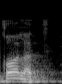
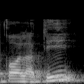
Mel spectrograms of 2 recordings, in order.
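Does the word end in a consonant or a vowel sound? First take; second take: consonant; vowel. First: The word ends on a bare t consonant. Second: The word ends with an added i vowel. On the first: This is the word's original form. "Ti di situ aslinya sukun qalat" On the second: This eases pronunciation before the next word. "dibaca qalati itu namanya untuk memudahkan pelafalan saja"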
